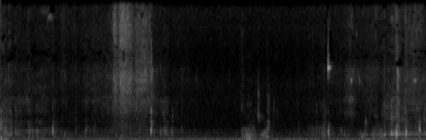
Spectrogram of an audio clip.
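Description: Quiet sipping of a boba milk tea through a wide plastic straw, with a short hiss about a second in and a few faint clicks, over a steady low rumble in a car cabin.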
